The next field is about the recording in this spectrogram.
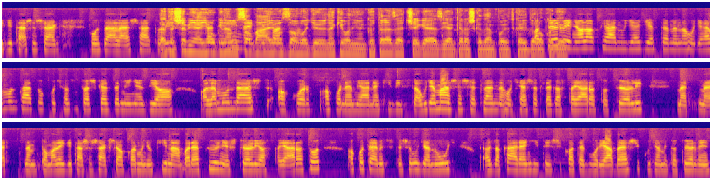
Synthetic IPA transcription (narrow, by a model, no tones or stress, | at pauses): ɡit̪aːrʃɒʃaːɡ | ho̞zːaaːlːaːʃaːt̪oːaɛʃɛmːijɛnjoɡnɛmnsdɒbaːjoszːɒɦo̞ɟøːnɛkivɒnijɛŋkøt̪ɛlɛzɛt͡ʃːeːɡɛɛziɛŋkɛɾɛʃkɛd̪ɛlɛmpolit̪i̥kɒjid̪loktk̪oørveːɲɒlɒpjaːnuɟɛɛɟːeːrt̪ɛlmɛnɒɦo̞ɟɛlmo̞nt̪aːt̪o̞kho̞chɒːzut̪ɒʃkɛzd̪ɛmeːɲɛziɒ̰ː | lɛmo̞n̪d̪aːʃt̪ɒkːo̞rɒ̰kːo̞rnɛmjaːrnɛkiʋisːɒuɟɛmaːʃɛʃɛt̪lɛnːɛɦo̞cʰhɒɛʃɛt̪lɛɡɒst̪ɒjaːɾɒt̪o̞t̪ːørlik | mɛrt̪mɛrt̪nɛmt̪uomɒleːɡit̪aːrʃɒʃaːkʃɛɒkɒrmo̞ɲɟukːiːnaːbɒɾɛpylnieːʃt̪ølːiɒst̪ɒjaːɾɒt̪o̞t̪ɒ̰kːort̪ɛrmeːsɛ̥t̪ɛʃɛnuɟɒnuːɟ | ɛ̰zɒkaːɾɛɲhiːt̪eːʃikɒt̪ɛɡoːɾijaːbɛʃikuːɟɒmit̪ɒt̪ørʋeːɲ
